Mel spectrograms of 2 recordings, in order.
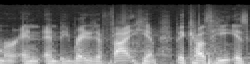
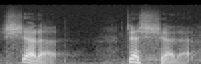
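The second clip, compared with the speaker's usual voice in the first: low, soft, falling put-down; low dismissive retort; 7 semitones lower, 5 dB quieter, slower than usual. Acted. Preacher answering the excuse-makers, low mock dismissal. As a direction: drop it under your breath.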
